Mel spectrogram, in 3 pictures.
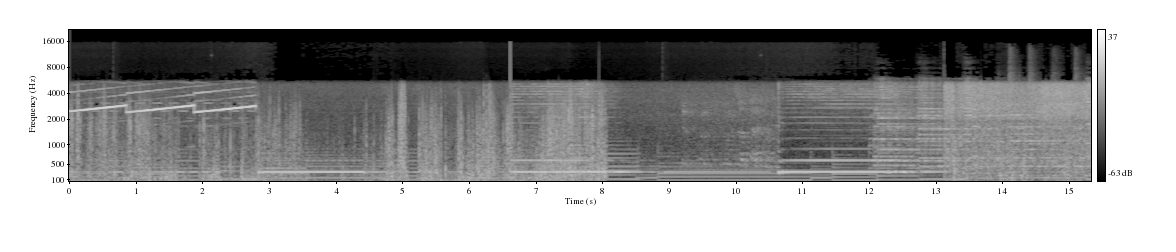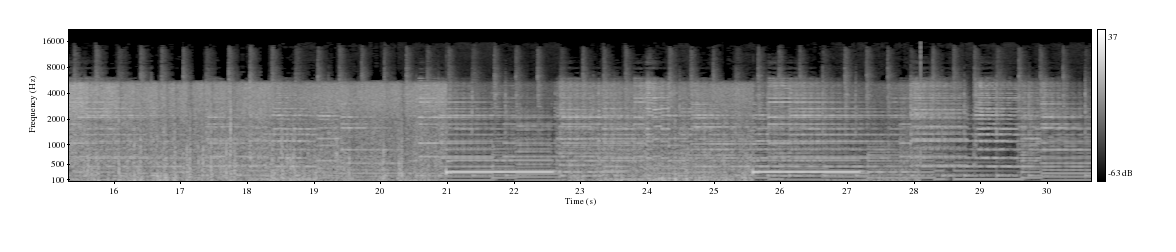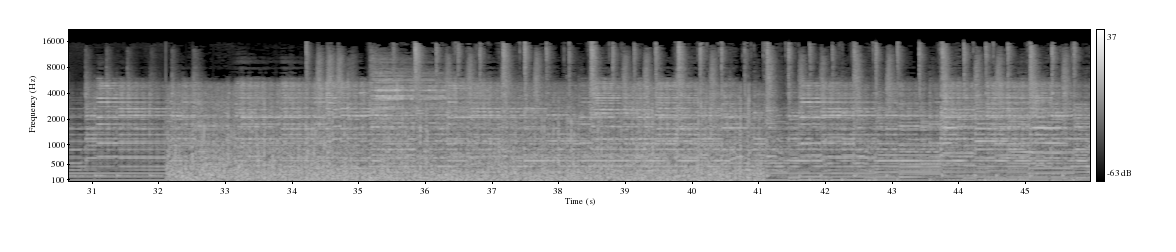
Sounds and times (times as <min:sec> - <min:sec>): Wind noise (microphone): 0:00.0 - 0:08.6, 0:11.4 - 0:28.5, 0:32.1 - 0:45.9
Ship: 0:00.0 - 0:28.4, 0:31.2 - 0:45.9.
